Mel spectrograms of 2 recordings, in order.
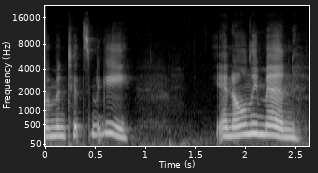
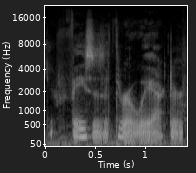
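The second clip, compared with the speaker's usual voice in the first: much softer, whispered teasing insult; whispered jab; 2 semitones lower, 15 dB quieter, faster than usual. Real, not acted. Teasing her co-host with a whispered insult. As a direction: slip the burn in under your breath.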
